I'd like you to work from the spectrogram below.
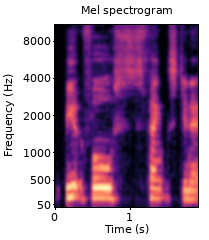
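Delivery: plain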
